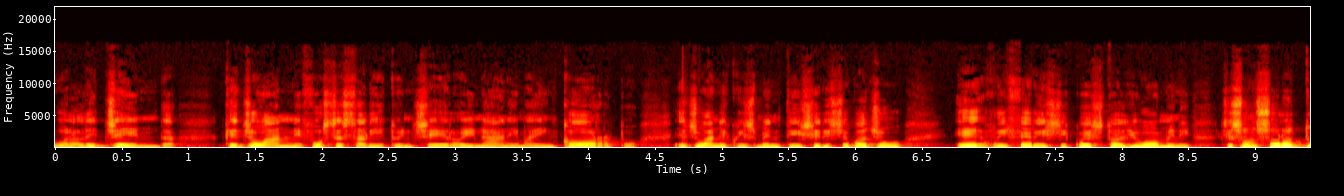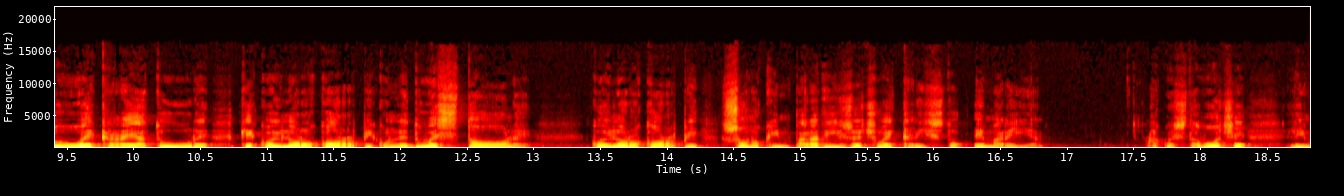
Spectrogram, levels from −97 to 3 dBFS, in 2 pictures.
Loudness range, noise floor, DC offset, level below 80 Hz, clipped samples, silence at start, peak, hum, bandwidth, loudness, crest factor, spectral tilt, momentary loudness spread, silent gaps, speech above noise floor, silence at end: 8 LU; -67 dBFS; under 0.1%; -62 dBFS; under 0.1%; 0 s; -10 dBFS; none; 13.5 kHz; -28 LUFS; 20 dB; -6 dB/octave; 14 LU; none; 39 dB; 0 s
